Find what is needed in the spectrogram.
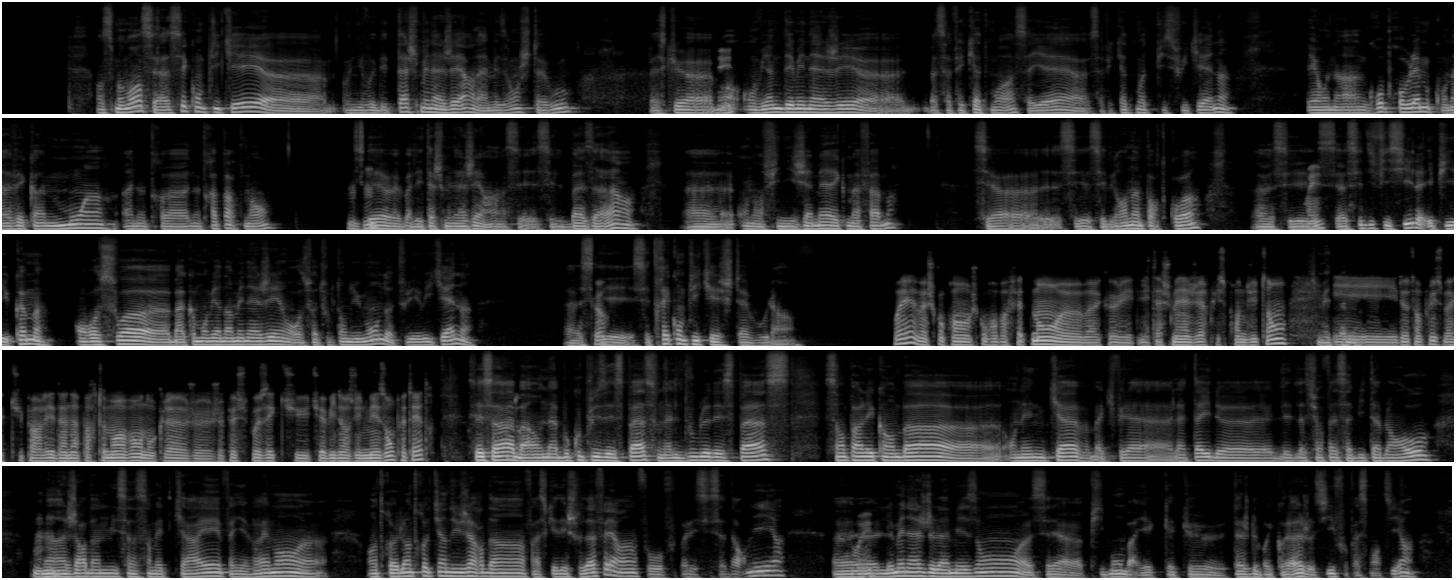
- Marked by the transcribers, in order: none
- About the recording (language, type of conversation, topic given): French, advice, Comment réduire la charge de tâches ménagères et préserver du temps pour soi ?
